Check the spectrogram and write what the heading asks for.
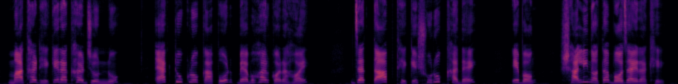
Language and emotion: Bengali, neutral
